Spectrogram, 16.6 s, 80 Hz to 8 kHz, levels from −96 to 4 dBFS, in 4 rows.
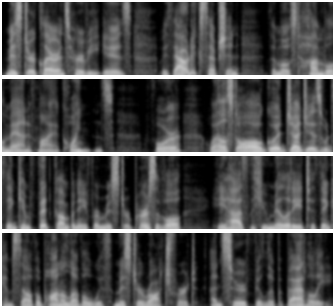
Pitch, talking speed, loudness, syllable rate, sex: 180 Hz, 155 wpm, -20 LUFS, 4.7 syllables/s, female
